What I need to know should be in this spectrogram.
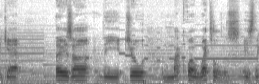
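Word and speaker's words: macuahuitl: Those are the dual Maquawetals is the correct pronunciation, I'm told, but we're going to call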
